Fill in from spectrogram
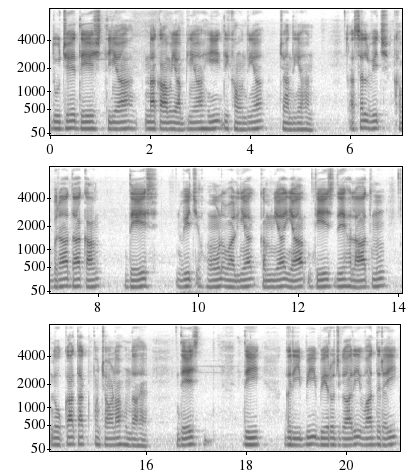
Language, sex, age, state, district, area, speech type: Punjabi, male, 18-30, Punjab, Jalandhar, urban, spontaneous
